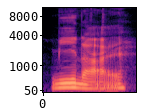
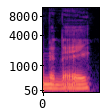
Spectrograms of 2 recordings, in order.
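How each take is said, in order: First: The name is said with a Japanese-style pronunciation. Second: The name is said with an English-style pronunciation. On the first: The speaker calls it right. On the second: The speaker calls it wrong.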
